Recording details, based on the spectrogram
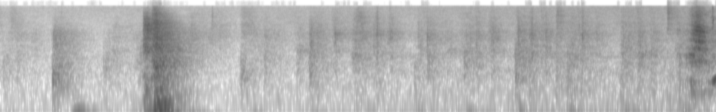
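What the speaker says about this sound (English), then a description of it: "My front door just opened for no reason at all." A front door is handled and shut: a loud thump near the start, a few softer knocks and rattles, then a final thud at the end, all close by with no talk.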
